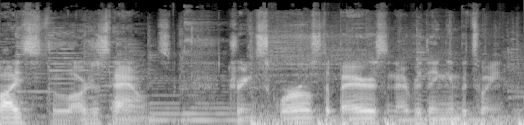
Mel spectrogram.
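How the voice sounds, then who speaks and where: A man with a very deep, low pitch speaks at a moderate pace as music plays in the background. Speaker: podcast host. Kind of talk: podcast intro.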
